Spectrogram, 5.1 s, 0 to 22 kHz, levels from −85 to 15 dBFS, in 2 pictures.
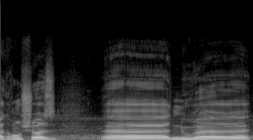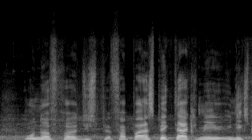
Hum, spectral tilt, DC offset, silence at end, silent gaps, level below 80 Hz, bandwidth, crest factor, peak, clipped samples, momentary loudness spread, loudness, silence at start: none; -5.5 dB/octave; under 0.1%; 0 s; none; -54 dBFS; 15 kHz; 16 dB; -4 dBFS; under 0.1%; 9 LU; -19 LUFS; 0 s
